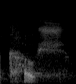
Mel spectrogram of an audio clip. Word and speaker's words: Koós: pronounce my last name it's Kosh like kosher dill pickles so that's how you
